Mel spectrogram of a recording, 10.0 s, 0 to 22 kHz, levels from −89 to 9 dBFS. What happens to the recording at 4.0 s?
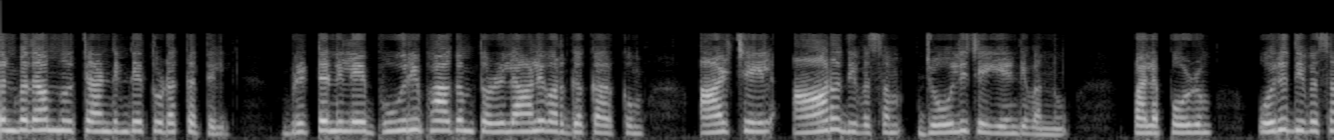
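At 4.0 s the speech has the same rough, grainy texture heard throughout, with nothing above 8.2 kHz. This is likely heavy Opus compression near 12 kbps, in music mode. Starved bands are filled with folded or noise content instead of left empty, so the speech sounds gritty rather than MP3-like swirl.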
